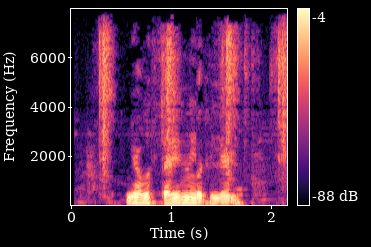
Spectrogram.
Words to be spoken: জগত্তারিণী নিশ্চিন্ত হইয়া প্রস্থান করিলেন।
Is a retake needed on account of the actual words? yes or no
yes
